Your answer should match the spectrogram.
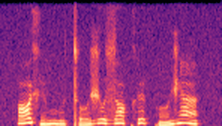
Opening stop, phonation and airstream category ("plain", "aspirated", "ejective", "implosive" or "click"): ejective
